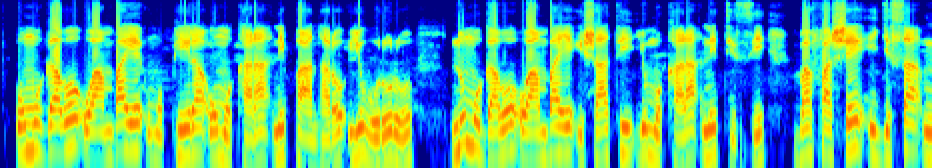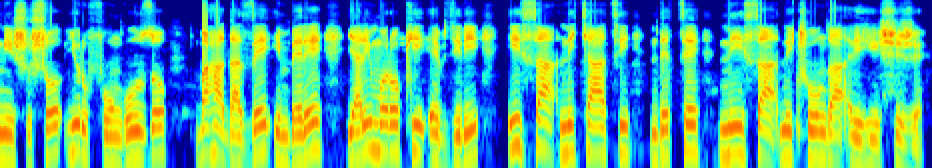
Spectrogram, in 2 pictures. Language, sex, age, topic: Kinyarwanda, male, 18-24, finance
